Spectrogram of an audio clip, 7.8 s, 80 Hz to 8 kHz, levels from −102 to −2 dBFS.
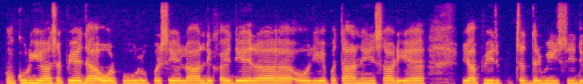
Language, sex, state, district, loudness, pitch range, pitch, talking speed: Rajasthani, male, Rajasthan, Churu, -16 LUFS, 210-220 Hz, 215 Hz, 195 wpm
